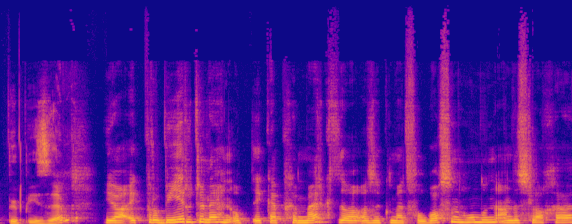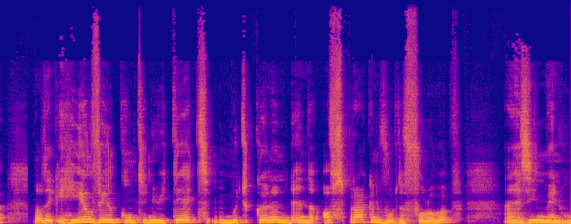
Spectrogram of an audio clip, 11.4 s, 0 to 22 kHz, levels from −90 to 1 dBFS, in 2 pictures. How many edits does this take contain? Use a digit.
4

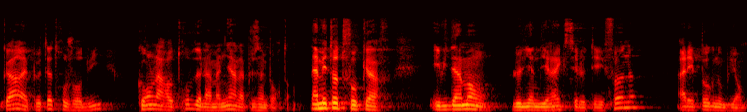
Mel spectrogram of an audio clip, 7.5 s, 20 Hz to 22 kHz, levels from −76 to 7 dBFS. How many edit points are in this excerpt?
1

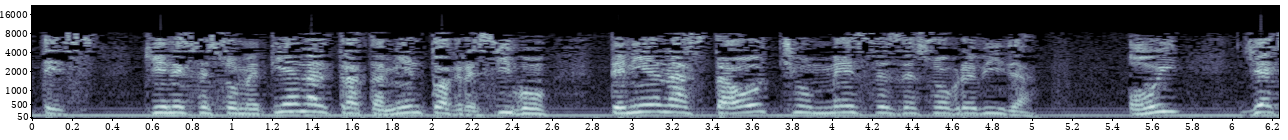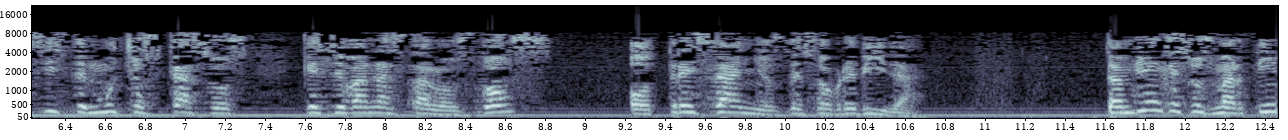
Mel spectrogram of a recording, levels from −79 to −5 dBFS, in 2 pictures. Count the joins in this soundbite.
0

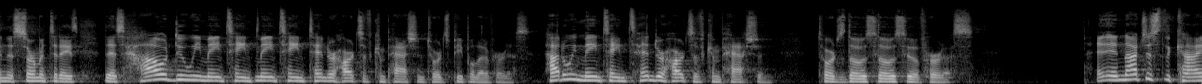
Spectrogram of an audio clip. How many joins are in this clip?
3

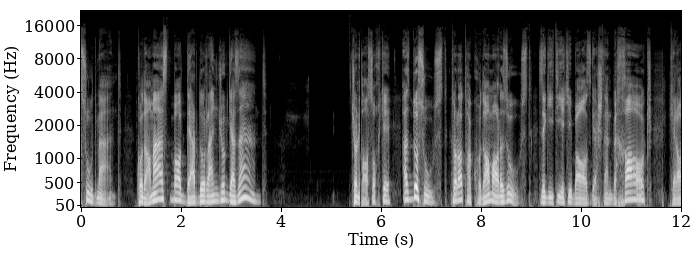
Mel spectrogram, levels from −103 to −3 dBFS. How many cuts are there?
3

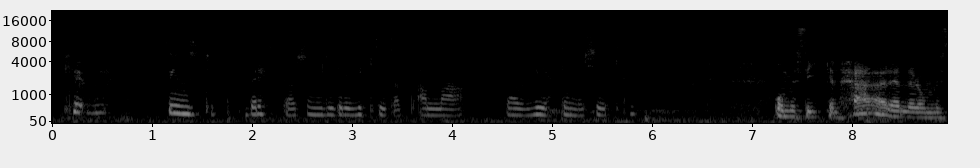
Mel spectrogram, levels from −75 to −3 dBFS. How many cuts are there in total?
3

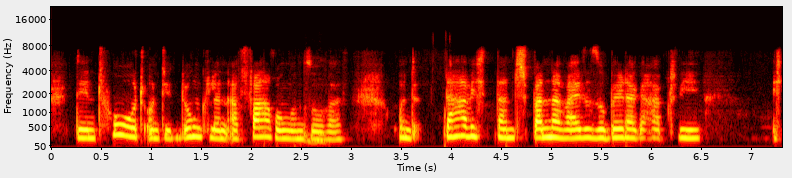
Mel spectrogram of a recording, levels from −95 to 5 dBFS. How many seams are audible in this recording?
0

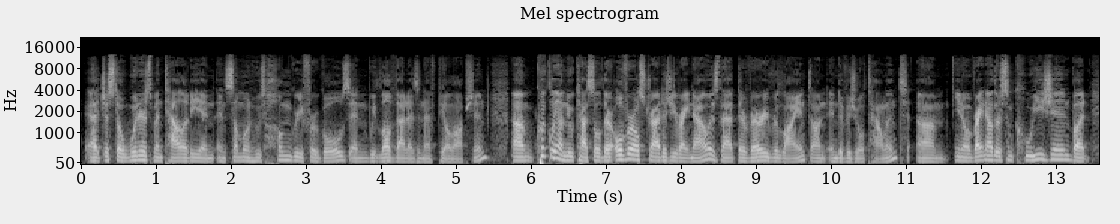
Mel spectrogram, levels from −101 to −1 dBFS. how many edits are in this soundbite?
1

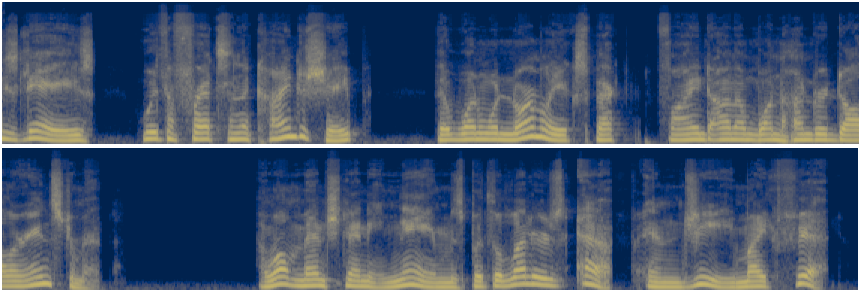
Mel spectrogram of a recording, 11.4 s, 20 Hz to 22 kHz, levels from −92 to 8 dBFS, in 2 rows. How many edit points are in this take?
0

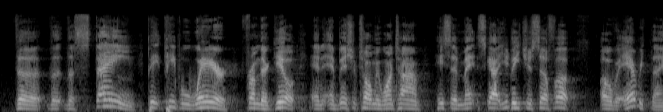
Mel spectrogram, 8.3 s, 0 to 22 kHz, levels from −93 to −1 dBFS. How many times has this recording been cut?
2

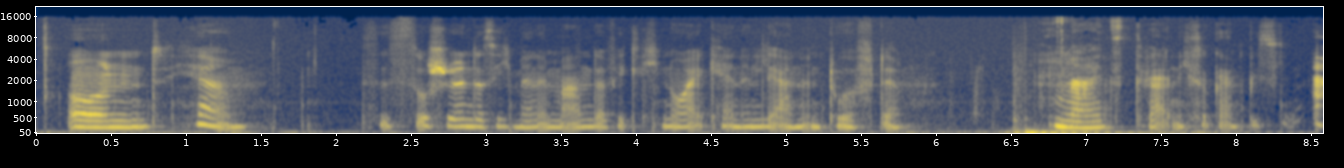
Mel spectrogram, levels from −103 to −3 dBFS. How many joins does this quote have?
0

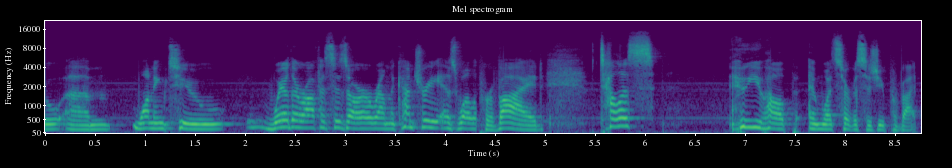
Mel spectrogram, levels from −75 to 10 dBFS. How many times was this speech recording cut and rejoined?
2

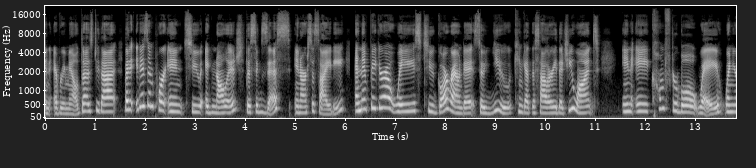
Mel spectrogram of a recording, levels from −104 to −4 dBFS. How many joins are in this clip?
3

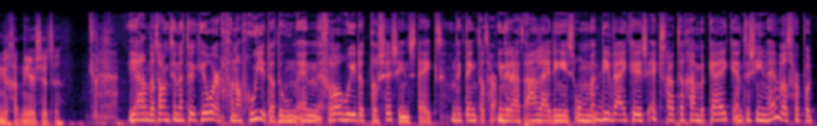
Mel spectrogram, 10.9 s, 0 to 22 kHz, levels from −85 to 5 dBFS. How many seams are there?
4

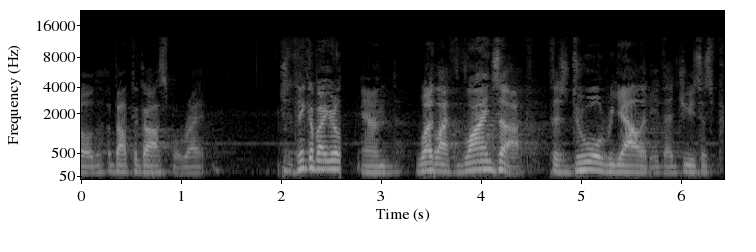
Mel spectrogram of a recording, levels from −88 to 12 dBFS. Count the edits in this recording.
4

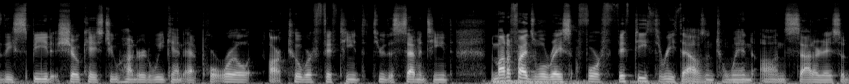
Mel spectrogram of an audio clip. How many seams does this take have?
0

